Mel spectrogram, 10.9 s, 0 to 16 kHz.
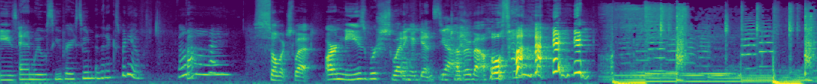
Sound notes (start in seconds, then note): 6.0 laughs; 7.9 mellow music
